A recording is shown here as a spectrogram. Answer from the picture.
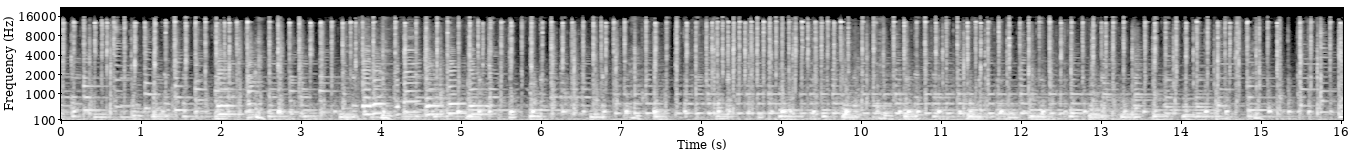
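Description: Instrumental folk music: a pair of metal spoons clicking a fast, busy rhythm against a hand and thigh, over plucked harp and double bass.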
